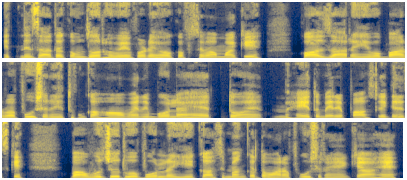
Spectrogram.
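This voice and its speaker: A woman's voice: mid-range voice, level tone, normal speed, a little mellow, smooth, dry recording, clean studio sound, lightly acted. A woman reading the part of a caring young man coaxing his feverish younger brother, in an affectionate tone.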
